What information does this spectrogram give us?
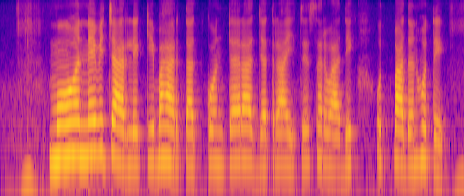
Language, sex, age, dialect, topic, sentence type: Marathi, male, 41-45, Standard Marathi, agriculture, statement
